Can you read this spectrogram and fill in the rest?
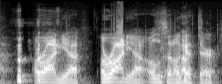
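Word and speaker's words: Araña: Yeah, I'm going to put it I'm going to put it below um the Boros Ariana. I'm not going to say it right. Arana.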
